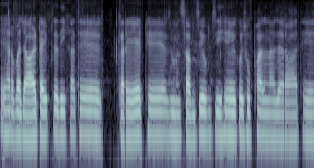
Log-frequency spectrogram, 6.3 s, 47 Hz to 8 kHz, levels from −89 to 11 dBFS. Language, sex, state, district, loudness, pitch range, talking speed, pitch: Chhattisgarhi, male, Chhattisgarh, Raigarh, -18 LUFS, 125-135 Hz, 160 wpm, 130 Hz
